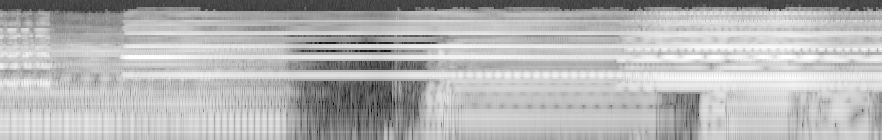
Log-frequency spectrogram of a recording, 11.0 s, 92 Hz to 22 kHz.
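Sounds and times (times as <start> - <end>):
low pulsing accordion note: 0.0 - 3.9, 4.8 - 11.0
accordion high chord: 0.0 - 4.0, 5.0 - 11.0.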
